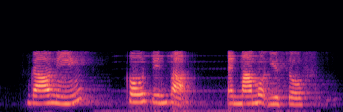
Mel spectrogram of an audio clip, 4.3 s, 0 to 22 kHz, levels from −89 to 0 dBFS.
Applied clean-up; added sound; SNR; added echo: neural separator model SepFormer DNS4.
